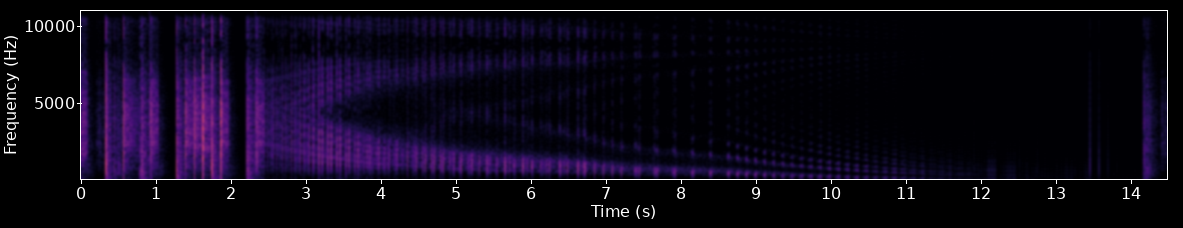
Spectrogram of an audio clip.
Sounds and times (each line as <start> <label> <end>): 0.0 simple hi-hat loop 2.5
